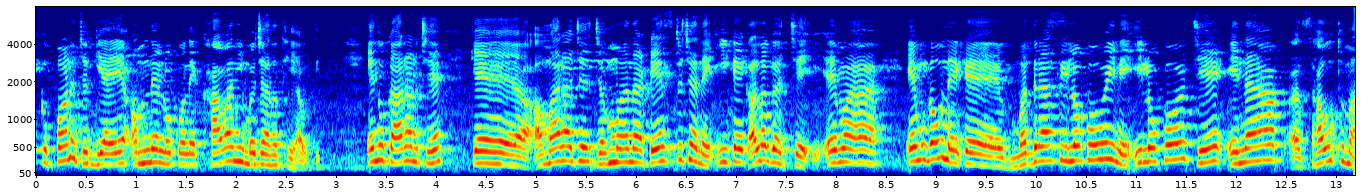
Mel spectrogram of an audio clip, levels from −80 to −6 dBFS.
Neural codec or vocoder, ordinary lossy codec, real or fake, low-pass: codec, 16 kHz, 16 kbps, FreqCodec, larger model; none; fake; none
